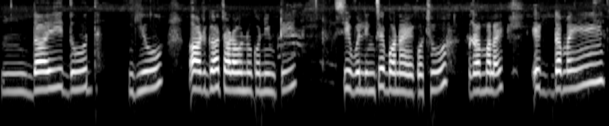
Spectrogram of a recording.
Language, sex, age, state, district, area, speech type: Nepali, female, 60+, West Bengal, Darjeeling, rural, spontaneous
